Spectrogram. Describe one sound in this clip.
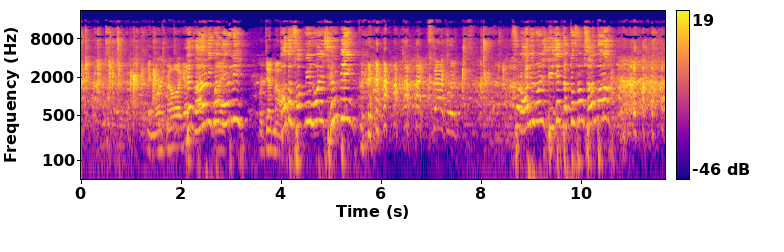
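A man tells jokes with animation through a microphone.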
